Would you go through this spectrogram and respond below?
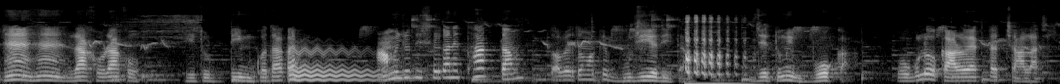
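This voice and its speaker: A man's voice: high-pitched, lively intonation, moderate pace, over music. A man voicing a boastful, mocking know-it-all animal in a children's fairy-tale cartoon. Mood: scornful.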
